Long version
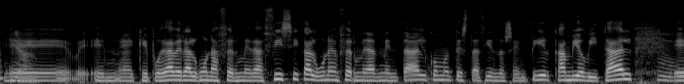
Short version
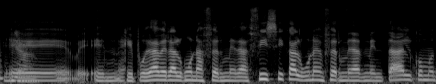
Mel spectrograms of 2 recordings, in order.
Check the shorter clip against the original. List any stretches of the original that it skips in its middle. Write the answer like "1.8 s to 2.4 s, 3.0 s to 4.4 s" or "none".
1.2 s to 1.4 s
